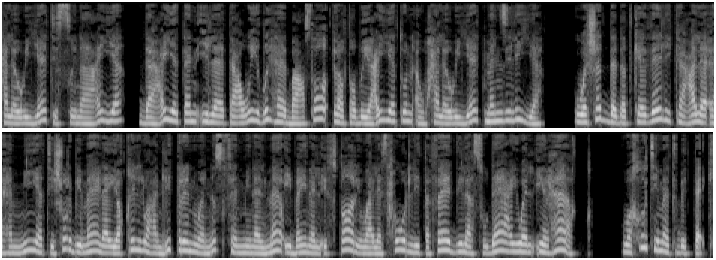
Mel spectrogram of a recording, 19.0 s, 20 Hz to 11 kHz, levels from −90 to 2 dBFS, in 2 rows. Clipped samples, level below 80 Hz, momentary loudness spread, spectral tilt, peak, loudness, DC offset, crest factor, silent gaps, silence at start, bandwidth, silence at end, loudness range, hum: under 0.1%; -66 dBFS; 5 LU; -5.5 dB/octave; -8 dBFS; -24 LUFS; under 0.1%; 16 dB; 7.24-7.61 s, 17.35-17.73 s; 0 s; 10.5 kHz; 0 s; 1 LU; none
